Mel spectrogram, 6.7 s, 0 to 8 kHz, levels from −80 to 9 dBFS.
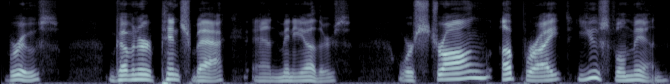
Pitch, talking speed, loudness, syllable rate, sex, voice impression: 160 Hz, 100 wpm, -18 LUFS, 3.8 syllables/s, male, masculine, adult-like, slightly cool, sincere, slightly unique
